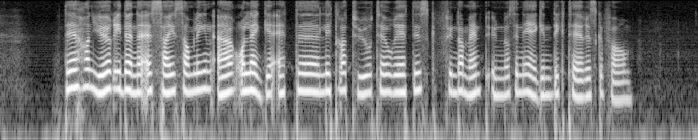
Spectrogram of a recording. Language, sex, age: Norwegian, female, 52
